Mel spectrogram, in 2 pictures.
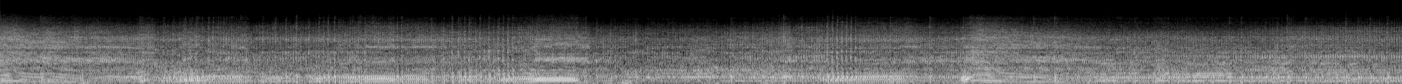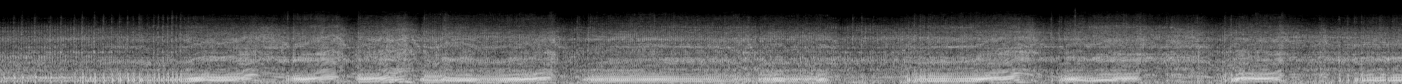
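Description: Two-stroke dirt bike engine revving up and down with the throttle while riding, steadier for a few seconds midway and then in quick repeated up-and-down revs over the last third.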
